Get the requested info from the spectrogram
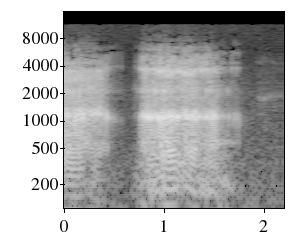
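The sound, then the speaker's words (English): A voice imitates a furious pig, the pig's head of Dorje Palmo (Vajrayogini), letting out two loud, harsh, nasal grunting oinks, the second longer than the first, with no other talking. “Oinking furiously.”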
